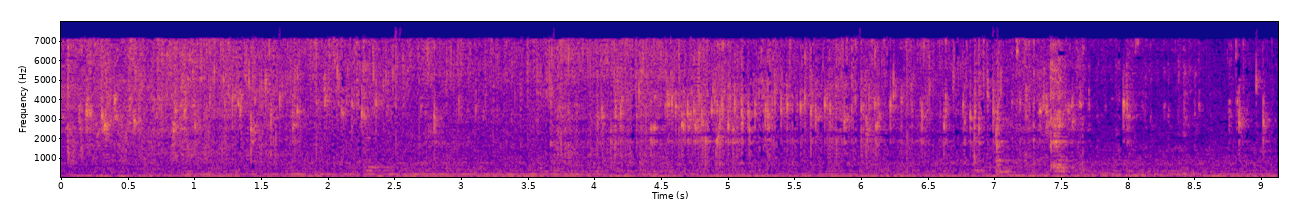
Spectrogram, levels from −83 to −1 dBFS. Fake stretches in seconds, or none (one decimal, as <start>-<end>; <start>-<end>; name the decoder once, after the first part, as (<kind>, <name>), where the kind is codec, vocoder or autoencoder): 0.0-1.0 (vocoder, HiFi-GAN); 7.1-8.6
